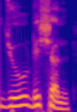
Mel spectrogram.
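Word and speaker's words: judicial: तो पहला वर्ड है जुडिशल। जडिशल और दूसरा वर्ड है जडिश अस। जडिश अस। फर्क मिडिल और एंडिंग साउंड में है जो सुनते ही क्लियर लगता है।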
